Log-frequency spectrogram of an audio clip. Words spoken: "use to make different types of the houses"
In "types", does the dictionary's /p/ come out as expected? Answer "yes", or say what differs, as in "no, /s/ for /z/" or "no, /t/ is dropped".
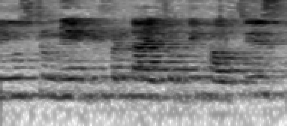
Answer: no, /p/ is dropped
